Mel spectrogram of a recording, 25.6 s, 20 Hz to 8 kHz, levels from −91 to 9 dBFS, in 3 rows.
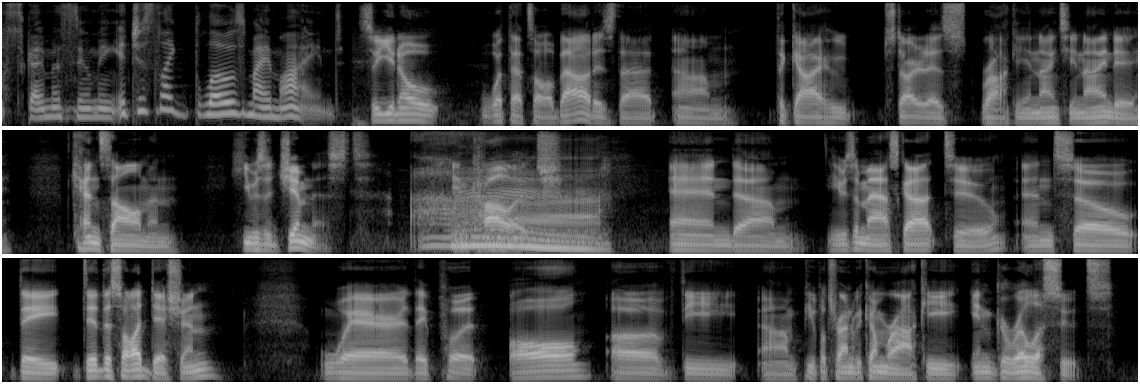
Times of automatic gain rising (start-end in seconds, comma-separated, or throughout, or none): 0.19-10.32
